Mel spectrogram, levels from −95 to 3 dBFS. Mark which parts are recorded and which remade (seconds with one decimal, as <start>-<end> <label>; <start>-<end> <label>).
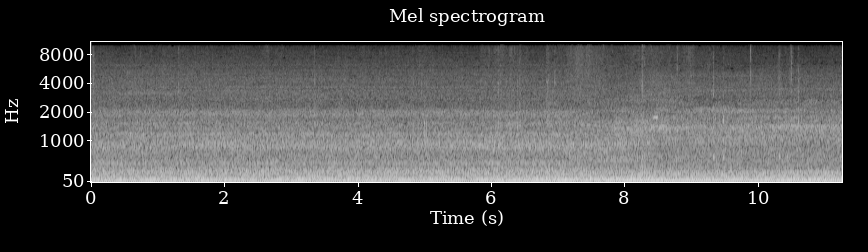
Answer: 0.0-6.2 recorded; 6.2-7.7 remade; 7.7-11.3 recorded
